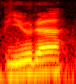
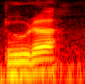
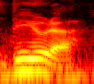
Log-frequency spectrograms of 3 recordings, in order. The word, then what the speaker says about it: Buda: a video when we talk about budha it's pronounced budha not Buddha because I really don't want you to embarrass yourselves if you start saying that you live in Buddha Texas and then look at this it's budha not Buddha I've never seen this before this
